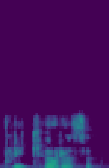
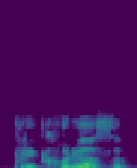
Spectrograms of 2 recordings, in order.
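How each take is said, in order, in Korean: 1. 두 번째 음절은 'care'처럼 들립니다. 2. 두 번째 음절은 'cor'처럼 들립니다. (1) "프리케어러스 이렇게 하셔야 됩니다" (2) "그냥 발음을 안 찾고 프리코리어스, 프리코리어스라고 이렇게 발음만 하는데"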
